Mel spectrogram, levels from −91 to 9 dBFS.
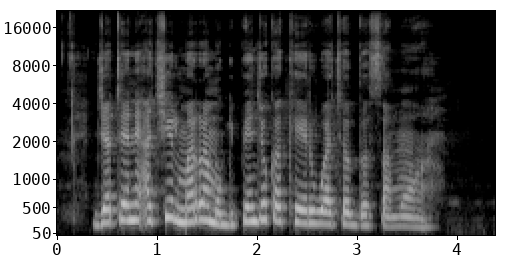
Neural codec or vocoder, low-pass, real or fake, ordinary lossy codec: none; none; real; none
